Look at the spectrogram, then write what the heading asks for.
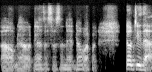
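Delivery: very low muttering, half to self, under breath. Retelling how a phone agent read aloud while searching: imitating someone mumbling under his breath. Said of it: "reading out loud under his breath".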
